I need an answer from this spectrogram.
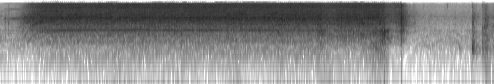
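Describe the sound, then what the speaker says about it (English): A power drill whirs steadily at high speed for several seconds, drilling a hole in a plastic tote, then stops, followed by a few brief clicks and knocks. "Get my drill."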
